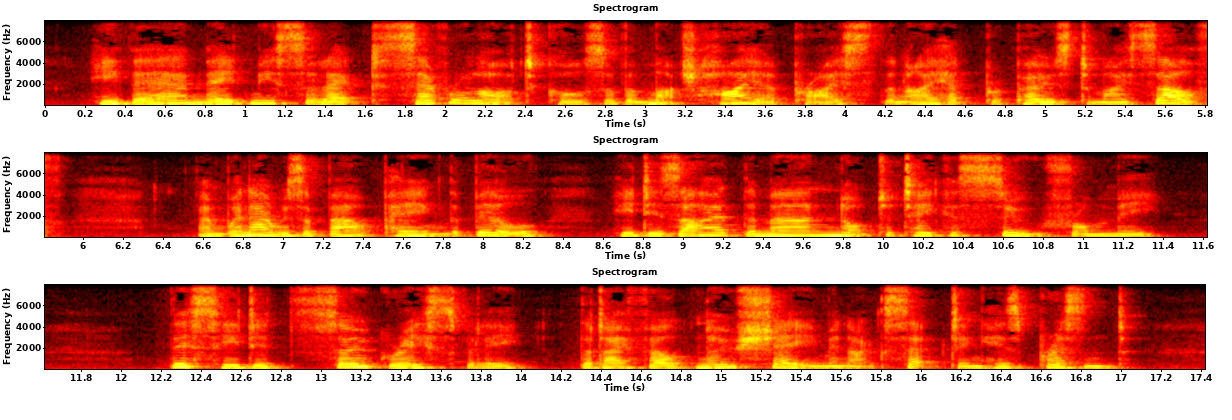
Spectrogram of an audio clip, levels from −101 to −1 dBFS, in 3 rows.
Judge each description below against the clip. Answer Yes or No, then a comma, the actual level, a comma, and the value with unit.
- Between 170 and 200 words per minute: Yes, average, 175 wpm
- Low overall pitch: No, high, 200 Hz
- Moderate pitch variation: Yes, average, 3.2 semitones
